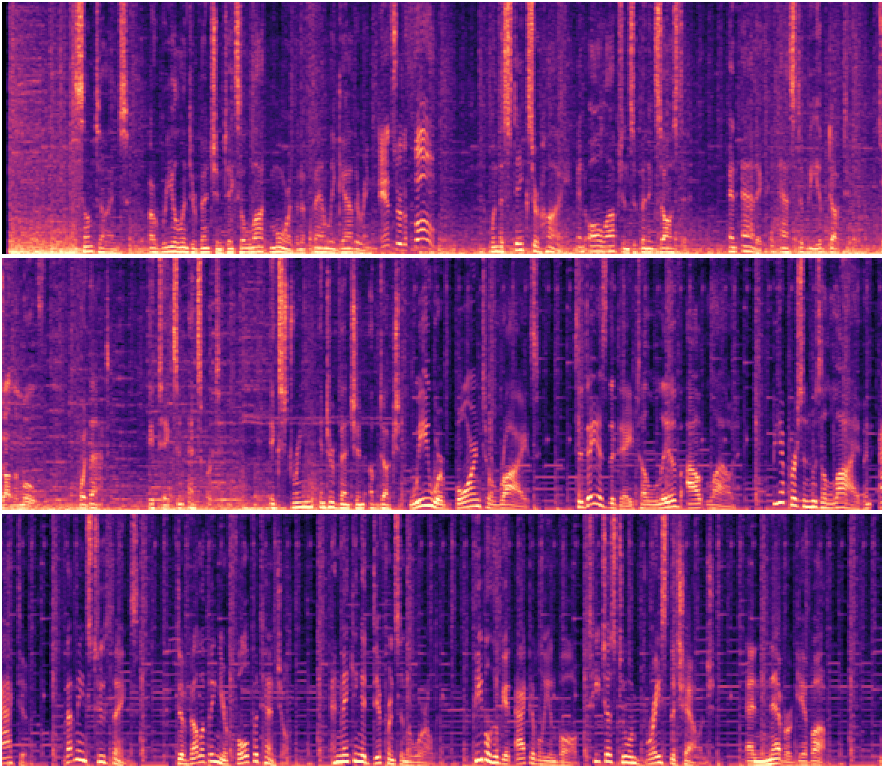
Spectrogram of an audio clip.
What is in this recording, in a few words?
Narration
